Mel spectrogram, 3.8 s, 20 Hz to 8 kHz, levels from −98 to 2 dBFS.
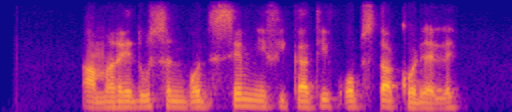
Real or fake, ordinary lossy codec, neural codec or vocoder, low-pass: fake; Opus, 16 kbps; codec, 16 kHz, 0.8 kbps, ZipCodec; 7.2 kHz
